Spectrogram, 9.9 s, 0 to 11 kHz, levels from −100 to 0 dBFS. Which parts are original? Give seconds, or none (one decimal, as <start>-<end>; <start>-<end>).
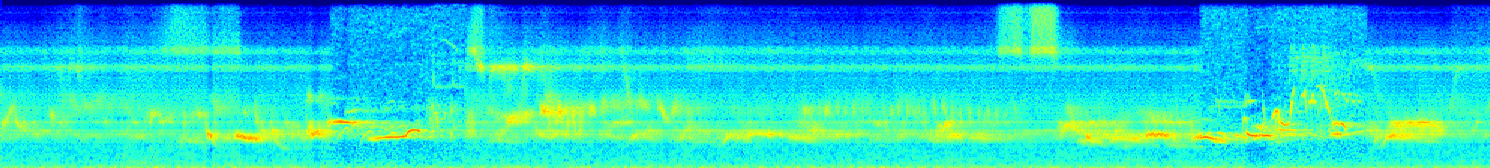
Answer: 2.2-3.1; 8.0-9.1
